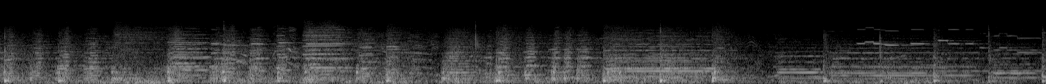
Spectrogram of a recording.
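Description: Military brass band playing a march, with a steady drum beat about twice a second under the brass.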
